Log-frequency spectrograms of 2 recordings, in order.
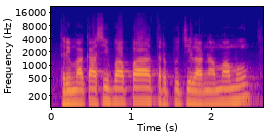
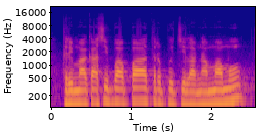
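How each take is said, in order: No difference in how they are said.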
